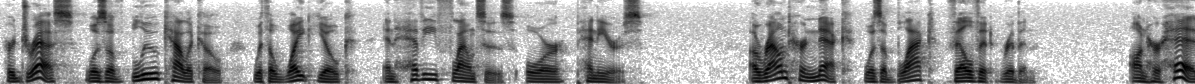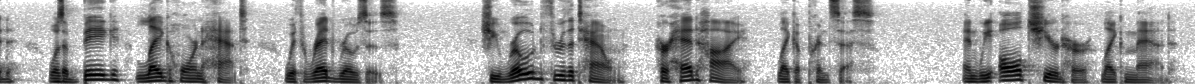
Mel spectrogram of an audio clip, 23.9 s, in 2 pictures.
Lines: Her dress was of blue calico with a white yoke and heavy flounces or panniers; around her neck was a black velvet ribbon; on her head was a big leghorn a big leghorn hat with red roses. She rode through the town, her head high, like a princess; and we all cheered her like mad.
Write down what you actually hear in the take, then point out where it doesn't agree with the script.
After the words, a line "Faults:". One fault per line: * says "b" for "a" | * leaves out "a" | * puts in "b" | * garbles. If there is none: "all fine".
Her dress was of blue calico with a white yoke and heavy flounces or panniers; around her neck was a black velvet ribbon; on her head was a big leghorn hat with red roses. She rode through the town, her head high, like a princess; and we all cheered her like mad.
Faults:
* leaves out "a big leghorn"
